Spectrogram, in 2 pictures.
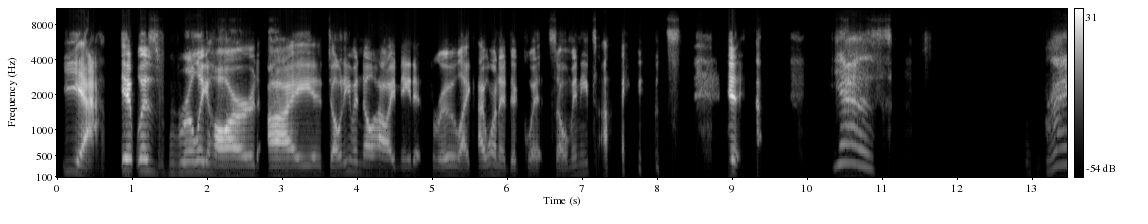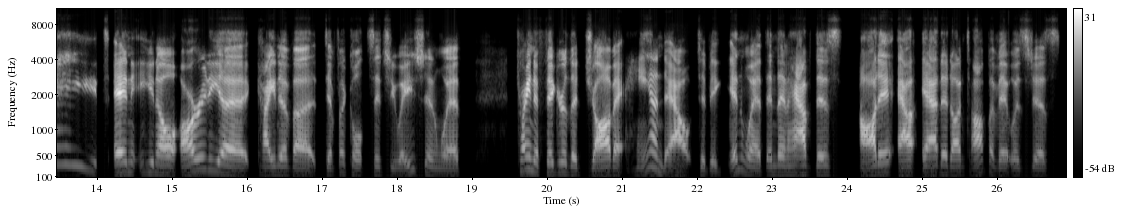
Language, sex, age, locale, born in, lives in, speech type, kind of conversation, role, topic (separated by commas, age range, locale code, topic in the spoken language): English, female, 40-44, en-US, United States, United States, conversation, unstructured, none, How have difficult experiences at work shaped your approach to challenges?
